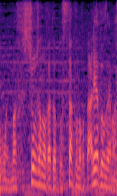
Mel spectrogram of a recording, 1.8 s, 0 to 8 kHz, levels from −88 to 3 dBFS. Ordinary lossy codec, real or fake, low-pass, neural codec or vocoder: none; real; none; none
